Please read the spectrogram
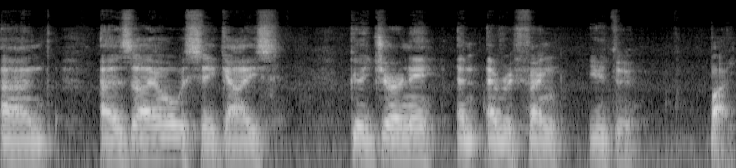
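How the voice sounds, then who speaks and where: A man talks in a monotone, flat intonation with long, frequent pauses. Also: medium pitch for a man, fairly slow pace. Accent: Scottish. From Scotland. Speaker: YouTuber reviewing wrestling belt replicas. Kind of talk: product review to camera. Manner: casual, hesitant with fillers.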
